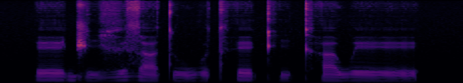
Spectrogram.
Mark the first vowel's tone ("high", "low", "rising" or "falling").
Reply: high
